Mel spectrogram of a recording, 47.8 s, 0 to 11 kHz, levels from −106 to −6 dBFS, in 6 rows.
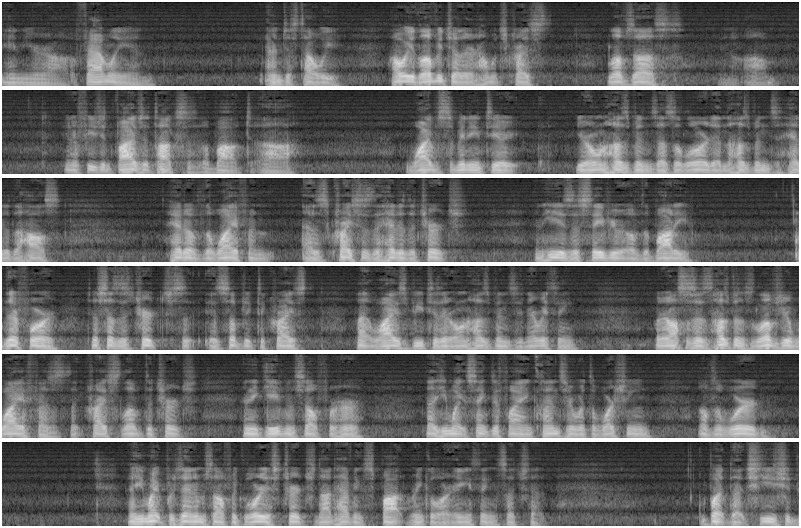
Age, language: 50-69, English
